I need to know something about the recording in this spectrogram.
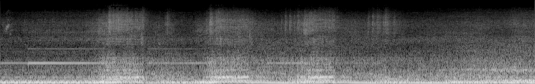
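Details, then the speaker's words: Older Dodge Ram catches and revs up and down cleanly with no misses or knocks; cap and rotor suspected original cause. "Okay, well, let's see what happens here now. It runs."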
